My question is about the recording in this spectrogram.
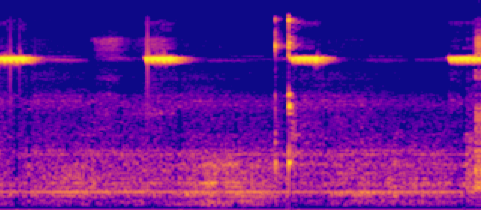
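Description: Near silence broken by four short, faint high-pitched beeps spaced about a second or more apart, with a single click just before the third.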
